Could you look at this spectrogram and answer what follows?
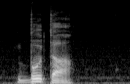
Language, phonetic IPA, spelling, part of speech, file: Polish, [ˈbuta], buta, noun, Pl-buta.ogg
